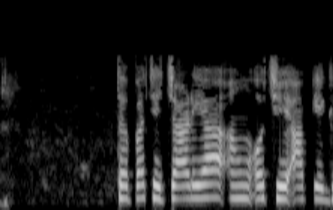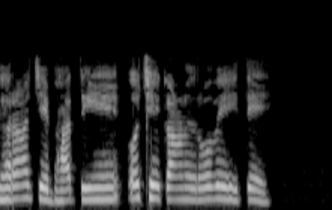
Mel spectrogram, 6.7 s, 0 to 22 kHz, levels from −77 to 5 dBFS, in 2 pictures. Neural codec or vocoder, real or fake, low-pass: none; real; 7.2 kHz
